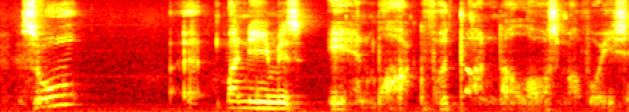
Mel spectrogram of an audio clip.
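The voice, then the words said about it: Hoarse Scottish Ian Blackford impression. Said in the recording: “hoarse. Hoarse things ... Wow, that's actually a really good impression ... he's Scottish, isn't he?”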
